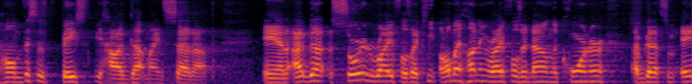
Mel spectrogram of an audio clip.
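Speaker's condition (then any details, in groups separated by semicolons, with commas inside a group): No condition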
